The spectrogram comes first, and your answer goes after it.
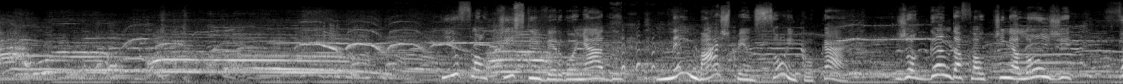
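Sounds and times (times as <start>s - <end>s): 
children booing: 0.0s - 11.2s
laughter: 0.3s - 11.2s
speech: 4.8s - 11.2s.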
